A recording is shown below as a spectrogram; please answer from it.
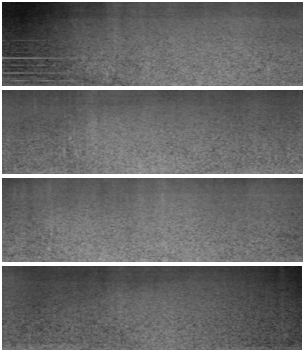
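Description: Ocean surf, waves breaking and washing back in slow surges about every four seconds.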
